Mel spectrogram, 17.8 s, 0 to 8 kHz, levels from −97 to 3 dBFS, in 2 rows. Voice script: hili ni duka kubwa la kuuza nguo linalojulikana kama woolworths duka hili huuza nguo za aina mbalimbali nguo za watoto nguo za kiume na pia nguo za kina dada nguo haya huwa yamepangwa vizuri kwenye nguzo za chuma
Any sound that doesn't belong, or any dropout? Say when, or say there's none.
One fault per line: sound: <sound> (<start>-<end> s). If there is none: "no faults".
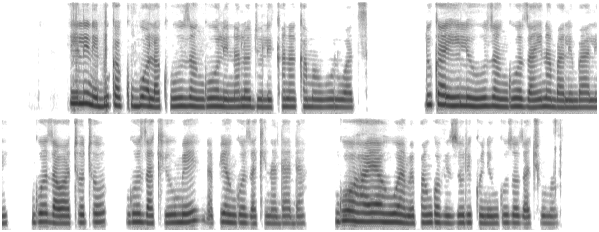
no faults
